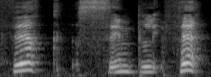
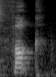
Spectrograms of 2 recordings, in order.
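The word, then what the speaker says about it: فقه: So, but in traditional fiqh, it's called fiqh with a kasra, okay, not with a dhamma.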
